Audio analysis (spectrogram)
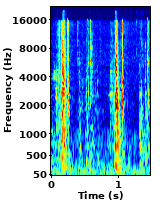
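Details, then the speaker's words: Toro Wheel Horse 270H hydrostatic lawn tractor, about 1,000 hours, in no-start troubleshooting: brake interlock switch worked gives four crisp, sharp clicks about half a second apart; switch actuating correctly. "you can hear it so that switch is working correctly"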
